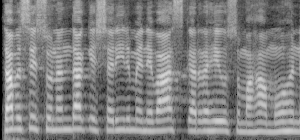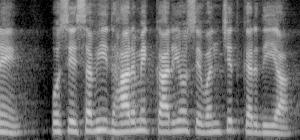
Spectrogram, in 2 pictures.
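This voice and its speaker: High, smooth male storyteller. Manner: even, formal storytelling. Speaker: narrator. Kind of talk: scripted devotional story narration.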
